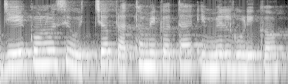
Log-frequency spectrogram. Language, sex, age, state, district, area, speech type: Odia, female, 18-30, Odisha, Khordha, rural, read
